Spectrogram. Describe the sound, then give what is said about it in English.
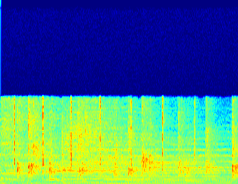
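A comedy show audience claps wildly for comedian Tommy Maguire, a dense, steady wash of many hands with scattered sharper claps, holding at full strength from start to finish with a faint tonal hum underneath. “All right, clap wildly for Tommy Maguire.”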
